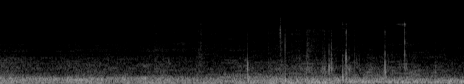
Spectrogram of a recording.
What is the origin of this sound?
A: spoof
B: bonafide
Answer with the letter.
A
